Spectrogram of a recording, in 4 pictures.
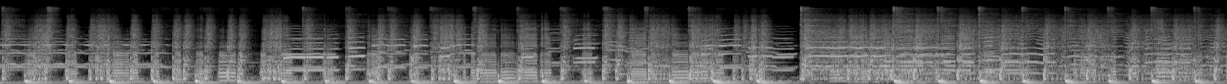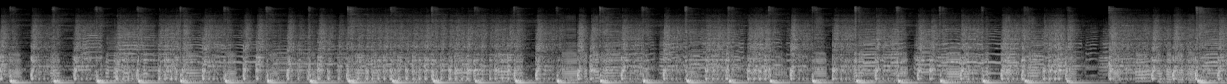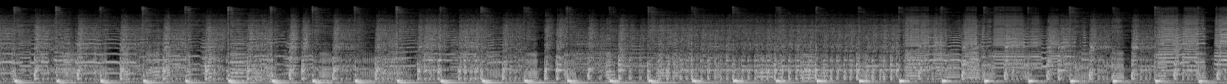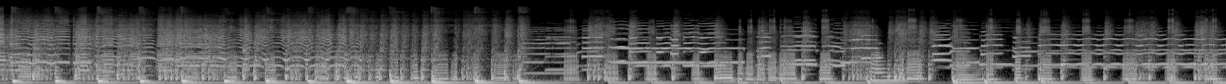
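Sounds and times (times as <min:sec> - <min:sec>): bass drum beat: 0:00.0 - 0:08.1, 0:08.8 - 0:42.3
sousaphone bass line: 0:00.0 - 0:17.5, 0:41.8 - 0:49.0
clarinets and brass: 0:00.0 - 0:49.0
snare drum: 0:00.0 - 0:49.0.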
